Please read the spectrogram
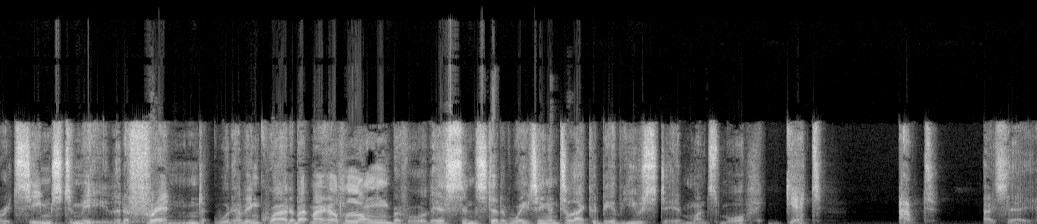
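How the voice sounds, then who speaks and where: Growling in a put-on character voice, a man speaks at a moderate pace with a very deep, low pitch. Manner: growling, irritated.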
